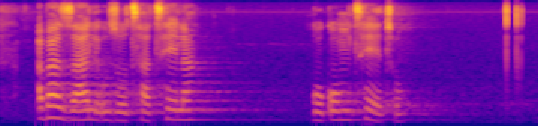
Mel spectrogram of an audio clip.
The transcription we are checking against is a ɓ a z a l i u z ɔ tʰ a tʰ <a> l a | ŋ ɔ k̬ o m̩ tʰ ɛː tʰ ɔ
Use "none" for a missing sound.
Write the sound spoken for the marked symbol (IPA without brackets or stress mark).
ɛ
